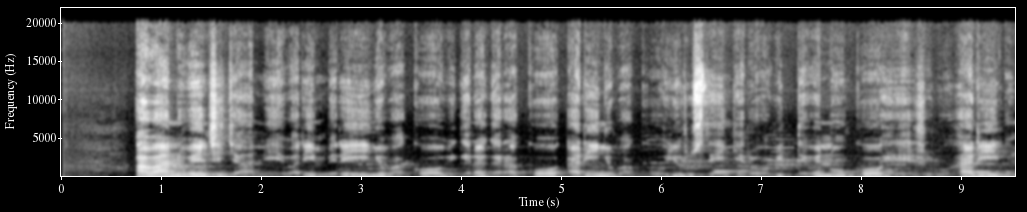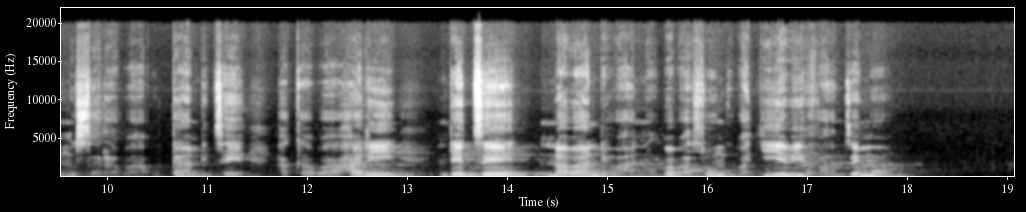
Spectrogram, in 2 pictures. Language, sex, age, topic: Kinyarwanda, female, 18-24, finance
